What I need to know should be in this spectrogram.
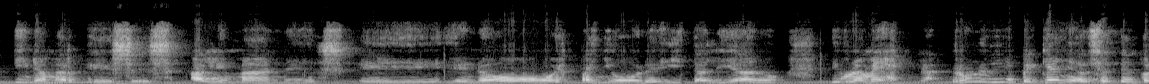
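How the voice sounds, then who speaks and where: A man's voice: on the high side, rough recording. Older Argentine man in his 70s, radio guest, loose rambling talk full of fillers and "right?" tags, faint music underneath. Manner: rambling, many fillers and tag questions. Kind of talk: casual radio interview.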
